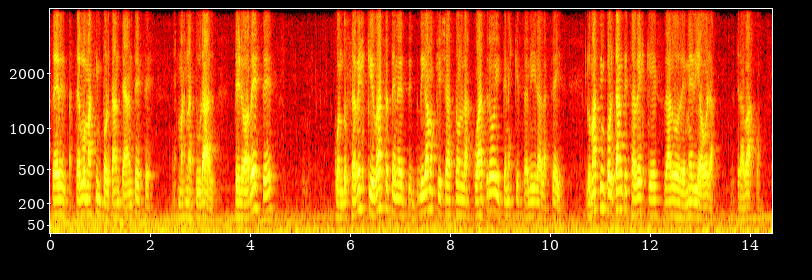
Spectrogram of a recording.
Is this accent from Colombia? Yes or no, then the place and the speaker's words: no; Uruguay; Sí, soy uruguayo, ¿no?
